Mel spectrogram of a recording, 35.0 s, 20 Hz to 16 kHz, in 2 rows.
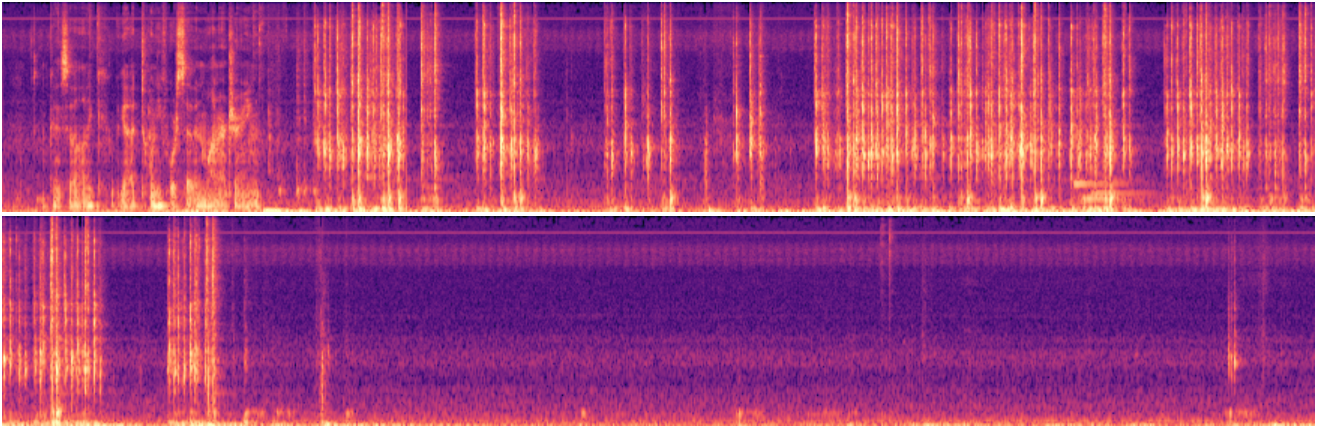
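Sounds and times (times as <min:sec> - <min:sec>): typing on computer keyboard: 0:03.4 - 0:07.2, 0:08.0 - 0:09.1, 0:09.7 - 0:18.9, 0:19.7 - 0:20.8, 0:33.8 - 0:34.0.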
